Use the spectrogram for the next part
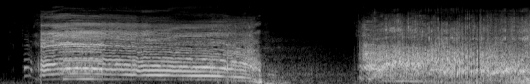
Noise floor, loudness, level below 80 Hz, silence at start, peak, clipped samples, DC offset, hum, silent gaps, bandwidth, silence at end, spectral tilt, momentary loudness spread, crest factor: -46 dBFS; -16 LUFS; -40 dBFS; 0.25 s; 0 dBFS; under 0.1%; under 0.1%; none; none; 16.5 kHz; 0 s; -3 dB/octave; 7 LU; 16 dB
